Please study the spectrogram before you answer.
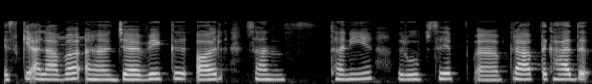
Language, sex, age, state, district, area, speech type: Hindi, female, 18-30, Madhya Pradesh, Seoni, urban, spontaneous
